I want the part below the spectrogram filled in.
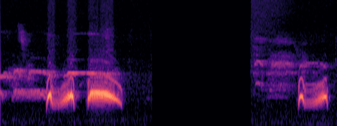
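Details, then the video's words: Spotted dove used as a decoy, cooing: a low purring lead-in, then a two-part phrase ending in a long falling coo, and after a pause another short rising coo. "Tiếng chim cu gáy kích bổi nhanh nổi - Chim Cu Mồi"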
